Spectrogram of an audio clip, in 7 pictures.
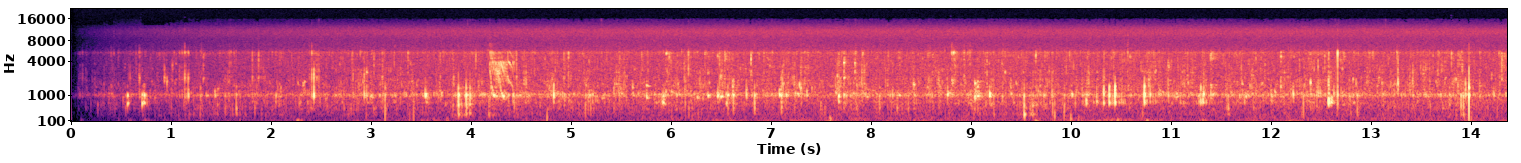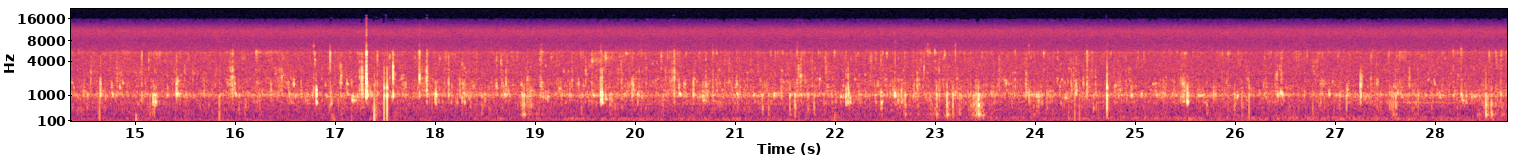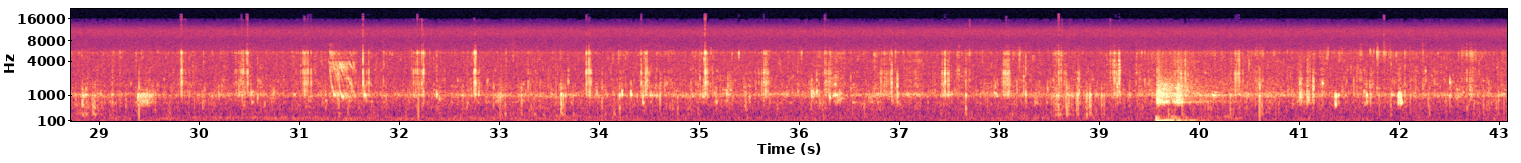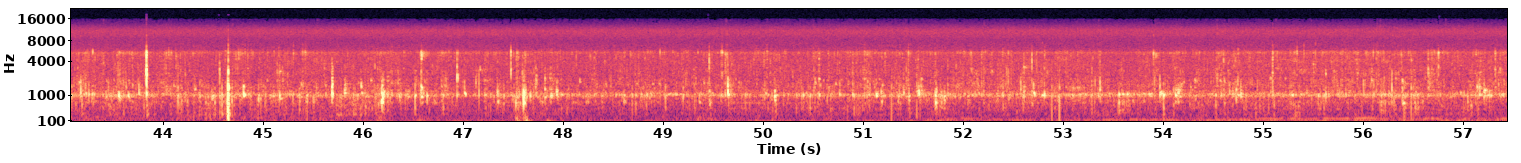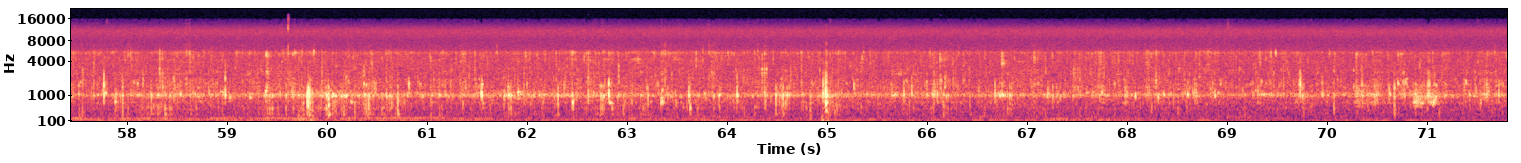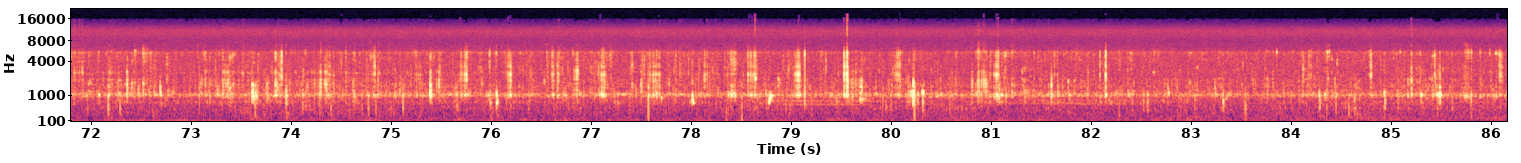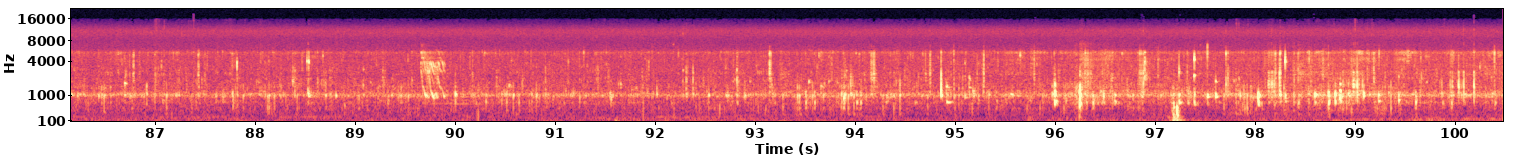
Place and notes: Vyžuonos, Lithuania, lake Baltys underwater
Underwater microphone in lake Baltys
